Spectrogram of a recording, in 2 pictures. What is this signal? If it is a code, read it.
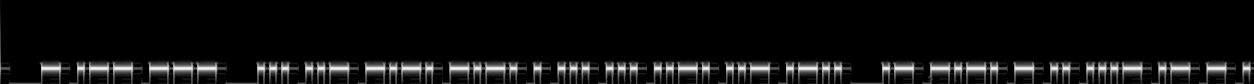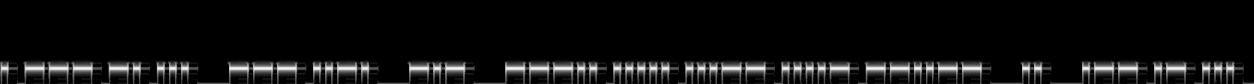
Morse code, heard as a keyed tone, about 20 wpm, 750 Hz. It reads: TWO SUCCESSFUL ACTIVATIONS OF K 8534, I WAS
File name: Archive / 20 WPM / 20WPM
